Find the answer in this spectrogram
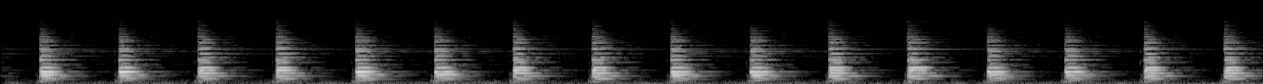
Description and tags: zulu 76 Gm PIANO 1
Roots rasta reggae
rasta, reggae, Roots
